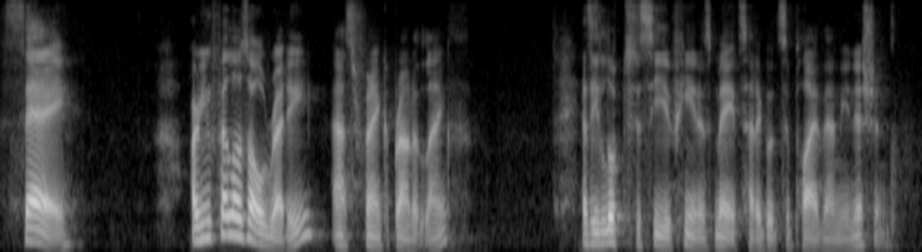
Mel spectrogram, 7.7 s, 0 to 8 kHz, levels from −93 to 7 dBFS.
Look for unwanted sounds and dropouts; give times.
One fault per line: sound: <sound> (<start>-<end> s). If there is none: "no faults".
no faults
